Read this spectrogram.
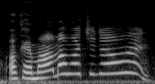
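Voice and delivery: high, sing-song pet voice; high cooing voice for a pet hen; baby talk to a hen. Acted. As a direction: coo at the hen like a toddler. Talking to hen.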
